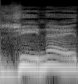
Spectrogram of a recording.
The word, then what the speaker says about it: Gzhignas: Pronounced as Gzhignas, the words mean dwelling in peace or simply calm abiding.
